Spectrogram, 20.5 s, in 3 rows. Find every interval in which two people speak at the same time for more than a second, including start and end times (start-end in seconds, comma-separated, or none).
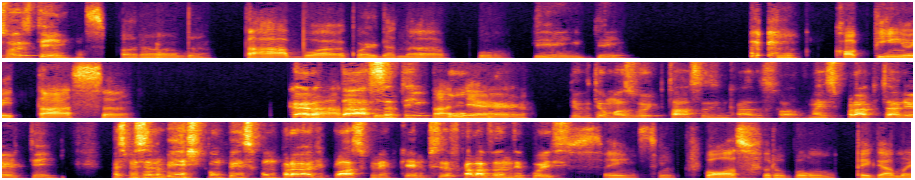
9.1-10.6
